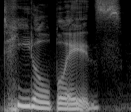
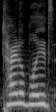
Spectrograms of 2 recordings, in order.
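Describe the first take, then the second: First: The first word starts with an 'ee' vowel. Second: The first word starts with an 'eye' vowel.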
